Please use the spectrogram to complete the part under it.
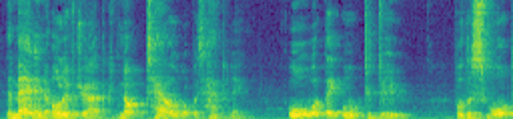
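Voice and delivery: ordinary delivery

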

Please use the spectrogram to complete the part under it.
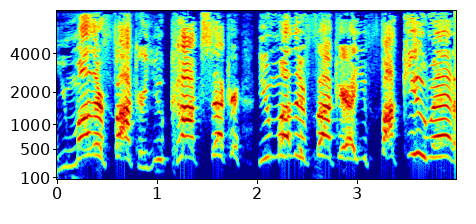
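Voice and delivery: high, loud ranting yell; screaming neighbor. Retold or imitated. Crazy neighbor swearing out his window at nobody, screaming. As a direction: scream curses like a crazed man. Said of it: "This guy's just screaming at his window".

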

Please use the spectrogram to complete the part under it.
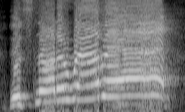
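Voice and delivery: high, drawn-out full-force shriek; hammed-up horror-movie scream; terrified scream. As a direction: scream it slowly, stretching the last word. Acted scream of the startled son.

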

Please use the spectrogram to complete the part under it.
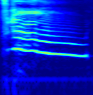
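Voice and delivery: high, drawn-out vocal whoosh; falling whoosh sound effect. Shown as a demonstration. Gamer jumping out of helicopter, imitated high whoosh. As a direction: mimic someone plummeting through the air. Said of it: "That's my sound effect for jumping out the helicopter".

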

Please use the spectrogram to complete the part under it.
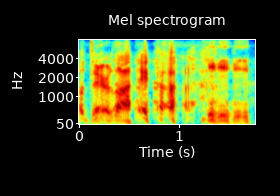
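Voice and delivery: very slow, laughing, far-off "How dare I?"; slow laughing mock outrage; mock old lady. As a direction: stretch it out, shocked and laughing.

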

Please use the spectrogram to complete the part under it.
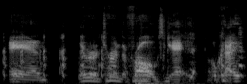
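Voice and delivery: loud, rough ranting broadcaster voice; Alex Jones impression. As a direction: rant like a conspiracy radio host. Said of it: "that's how he sounds".

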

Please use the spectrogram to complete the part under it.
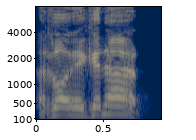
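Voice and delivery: high, run-together Yorkshire dialect call. Shown as a demonstration. Boy at a friend's door asking him out, Yorkshire dialect. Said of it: "I spoke dialect".

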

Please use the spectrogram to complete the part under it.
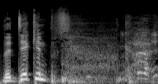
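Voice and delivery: ordinary talk, nothing marked

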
